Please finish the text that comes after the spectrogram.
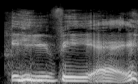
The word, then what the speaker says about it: EVA Air: It's EVA.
